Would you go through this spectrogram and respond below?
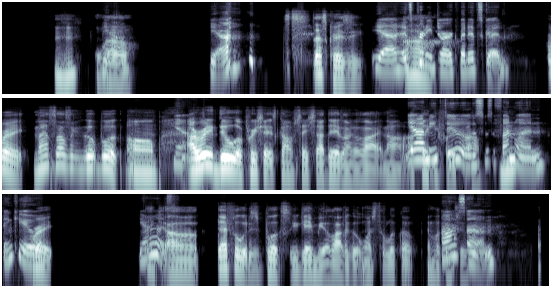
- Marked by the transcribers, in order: giggle; chuckle; drawn out: "ah"; tapping
- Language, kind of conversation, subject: English, unstructured, What would change if you switched places with your favorite book character?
